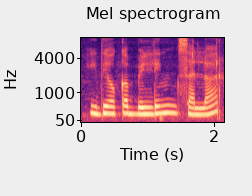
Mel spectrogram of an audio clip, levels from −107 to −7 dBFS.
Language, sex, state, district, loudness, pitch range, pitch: Telugu, female, Telangana, Hyderabad, -14 LUFS, 200-220 Hz, 215 Hz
